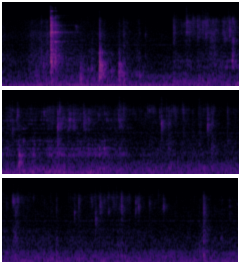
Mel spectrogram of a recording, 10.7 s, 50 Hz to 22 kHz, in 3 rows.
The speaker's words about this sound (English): All right, so here we go. The 4 minute timer is up. I'm gonna drain the water here.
